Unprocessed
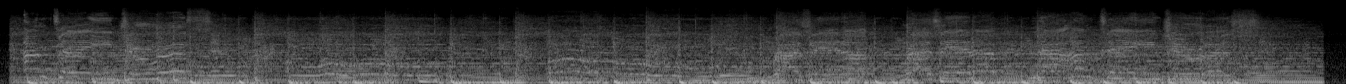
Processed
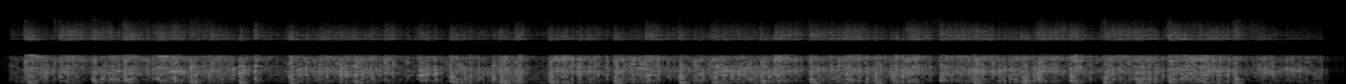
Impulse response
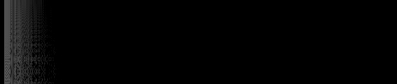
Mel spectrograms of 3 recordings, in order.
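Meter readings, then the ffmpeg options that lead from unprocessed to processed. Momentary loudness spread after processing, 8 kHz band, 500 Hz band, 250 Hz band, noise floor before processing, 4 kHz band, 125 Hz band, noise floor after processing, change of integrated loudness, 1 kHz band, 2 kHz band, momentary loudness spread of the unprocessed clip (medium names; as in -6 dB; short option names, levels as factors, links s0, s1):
4 LU, -9.0 dB, -5.0 dB, -12.5 dB, -35 dBFS, -3.0 dB, -21.0 dB, -48 dBFS, -8.5 dB, -3.0 dB, -21.5 dB, 3 LU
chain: -filter_complex "[0:a]highpass=f=62:w=0.5412,highpass=f=62:w=1.3066,aeval=exprs='0.141*(cos(1*acos(clip(val(0)/0.141,-1,1)))-cos(1*PI/2))+0.0398*(cos(7*acos(clip(val(0)/0.141,-1,1)))-cos(7*PI/2))':c=same,lowshelf=f=230:g=-7,afftfilt=real='hypot(re,im)*cos(PI*b)':imag='0':win_size=2048:overlap=0.75,acrossover=split=200 5200:gain=0.2 1 0.1[s0][s1][s2];[s0][s1][s2]amix=inputs=3:normalize=0,acrusher=bits=8:mix=0:aa=0.000001,asuperstop=centerf=2100:order=20:qfactor=1.2,asplit=2[s3][s4];[s4]adelay=48,volume=0.355[s5];[s3][s5]amix=inputs=2:normalize=0"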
